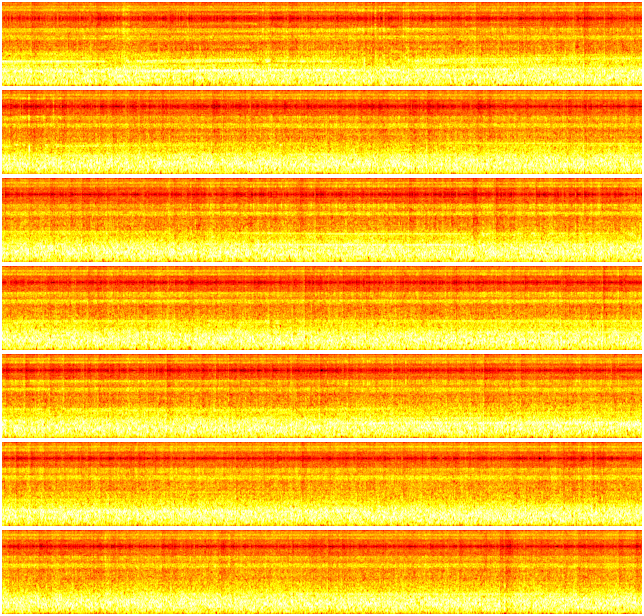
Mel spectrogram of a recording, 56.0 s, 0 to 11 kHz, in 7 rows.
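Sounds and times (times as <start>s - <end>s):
motorcycle engine running: 0.0s - 56.0s
wind rush on microphone: 0.0s - 56.0s.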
